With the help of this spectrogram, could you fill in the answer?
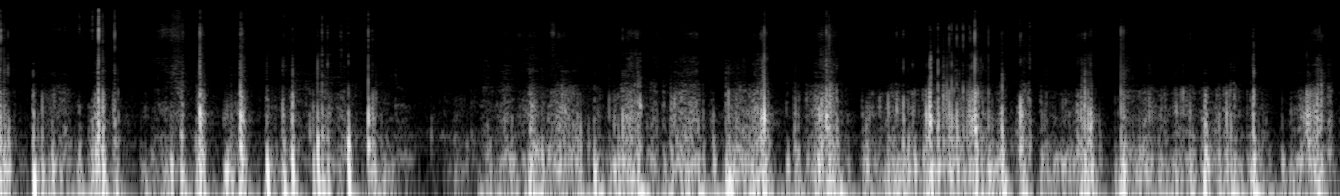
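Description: Long green nails scratch and tap a small teal faux leather crossbody purse with a stitched parrot appliqué. Dense, crunchy scratching is broken by many sharp, dry clicks, with a brief quieter pause near the three-second mark before the scratching and tapping pick up again.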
